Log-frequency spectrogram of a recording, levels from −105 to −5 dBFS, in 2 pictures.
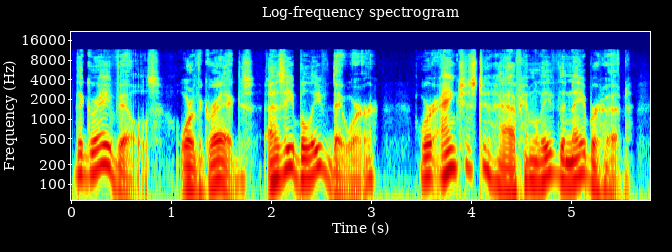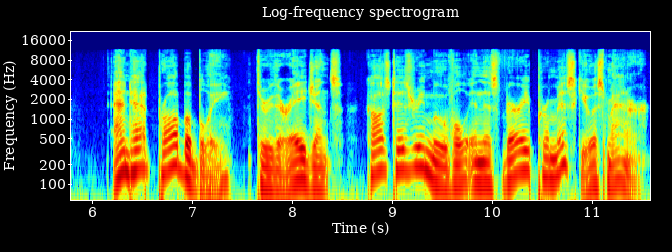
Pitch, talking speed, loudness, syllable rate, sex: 120 Hz, 155 wpm, -19 LUFS, 5.5 syllables/s, male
